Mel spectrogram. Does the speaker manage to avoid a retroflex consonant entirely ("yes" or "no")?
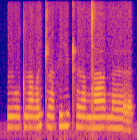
no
